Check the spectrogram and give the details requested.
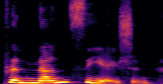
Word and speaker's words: pronunciation: the N oun however the word pronunciation is spelled with nu n and not an o UN and the correct way to pronounce it is pronunciation just the way it is felt not annunciation but pronunciation got it next one espresso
